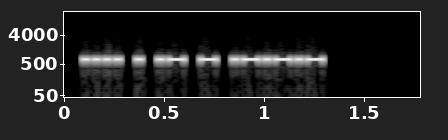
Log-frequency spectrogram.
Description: Morse code, heard as a keyed tone, about 46 wpm, 700 Hz. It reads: HEAT.
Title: Sentences from Top 1000 Words - Review Part 6 - 45wpm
